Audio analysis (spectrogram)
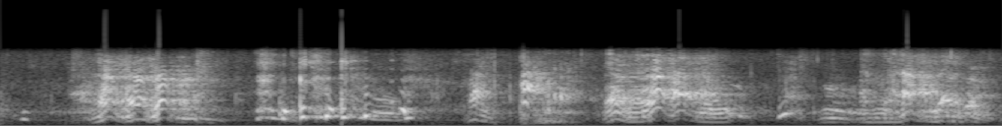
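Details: Playful scuffle between Chief, a German Shepherd, and Pepe, a Basset-Lab mix; loud rough growling and throaty bark-like bursts come in repeated waves, mixed with a woman talking to the dogs.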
